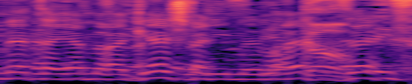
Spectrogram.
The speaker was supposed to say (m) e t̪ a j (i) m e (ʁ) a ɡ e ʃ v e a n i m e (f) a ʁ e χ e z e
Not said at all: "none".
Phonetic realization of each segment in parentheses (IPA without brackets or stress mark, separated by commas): m, a, ʁ, v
